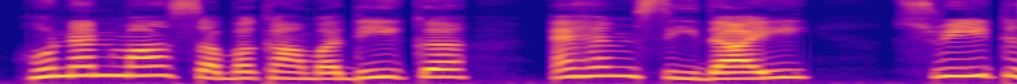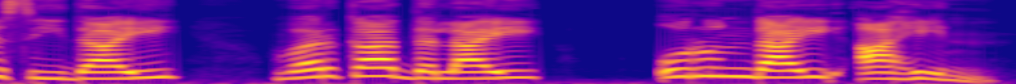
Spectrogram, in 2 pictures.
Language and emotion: Sindhi, neutral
